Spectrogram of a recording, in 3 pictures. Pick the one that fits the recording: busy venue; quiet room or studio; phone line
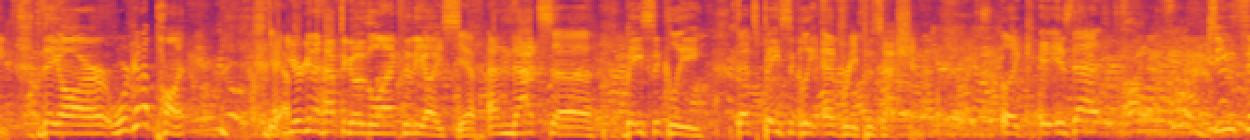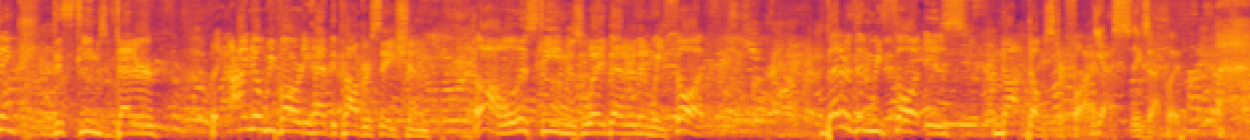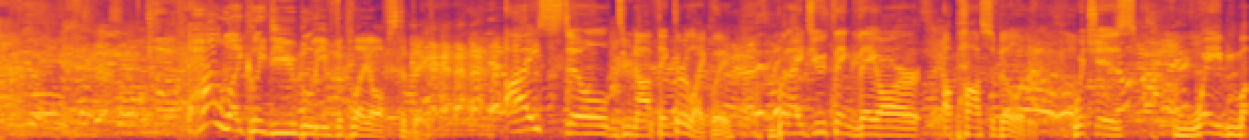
busy venue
